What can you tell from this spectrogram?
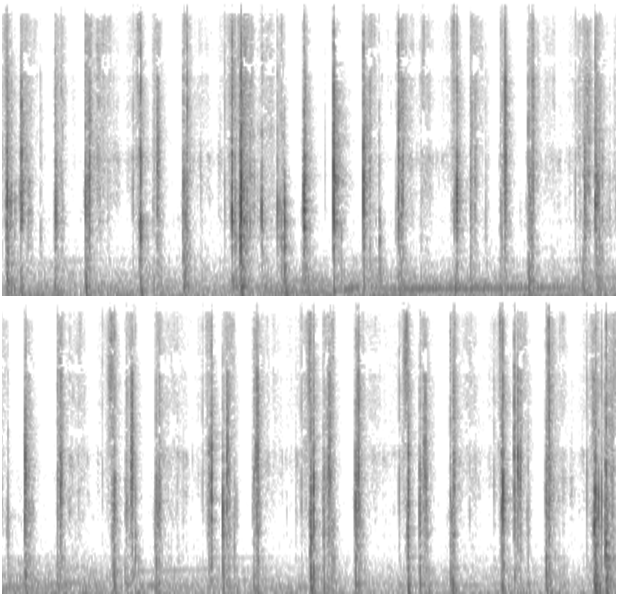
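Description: A deck of oracle cards being shuffled by hand: irregular crisp clicks and slaps of the cards, a few a second.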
